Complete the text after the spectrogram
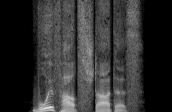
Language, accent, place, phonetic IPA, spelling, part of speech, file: German, Germany, Berlin, [ˈvoːlfaːɐ̯t͡sˌʃtaːtəs], Wohlfahrtsstaates, noun, De-Wohlfahrtsstaates.ogg
- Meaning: genitive singular of Wohlfahrtsstaat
